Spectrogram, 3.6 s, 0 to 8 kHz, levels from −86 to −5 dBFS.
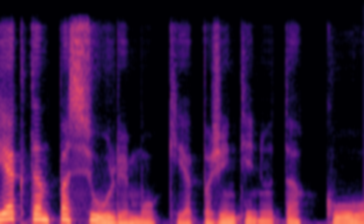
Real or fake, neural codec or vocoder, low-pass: fake; codec, 16 kHz, about 1 kbps, DyCAST, with the encoder's durations; 7.2 kHz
